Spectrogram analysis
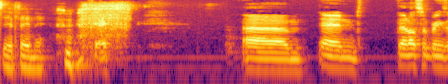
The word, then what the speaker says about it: Efene: Note that I say FN because many people say FN too. So I tend to say FN, but the correct pronunciation is Efene.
